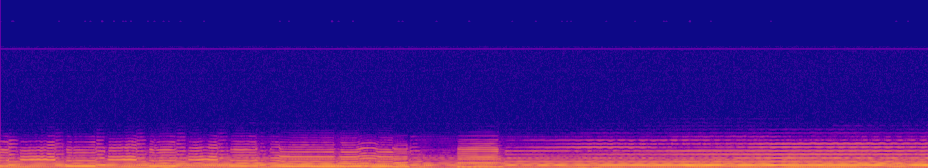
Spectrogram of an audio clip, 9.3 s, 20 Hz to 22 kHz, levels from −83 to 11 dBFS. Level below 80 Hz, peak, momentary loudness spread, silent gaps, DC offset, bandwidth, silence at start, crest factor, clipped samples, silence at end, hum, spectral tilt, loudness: -38 dBFS; -4 dBFS; 5 LU; none; under 0.1%; 4.9 kHz; 0 s; 12 dB; under 0.1%; 0 s; none; -9 dB/octave; -16 LUFS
